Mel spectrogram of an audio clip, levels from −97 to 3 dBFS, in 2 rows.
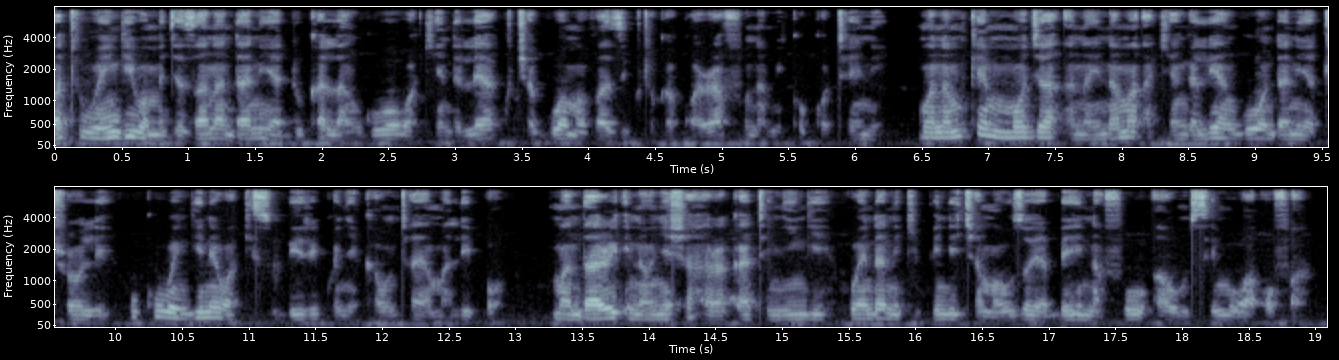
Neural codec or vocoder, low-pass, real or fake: none; 7.2 kHz; real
